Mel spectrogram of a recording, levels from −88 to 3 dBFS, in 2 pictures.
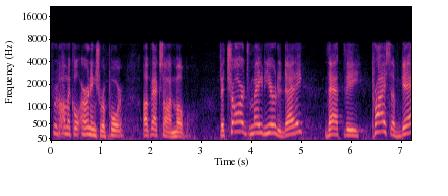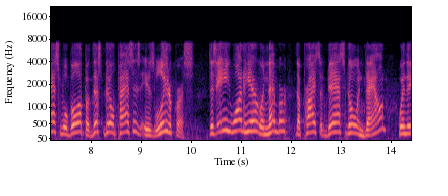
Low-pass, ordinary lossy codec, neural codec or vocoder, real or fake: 7.2 kHz; Opus, 16 kbps; codec, 24 kHz, 0.9 kbps, WavTokenizer, small release; fake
